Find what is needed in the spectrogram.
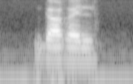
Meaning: to hide, conceal
- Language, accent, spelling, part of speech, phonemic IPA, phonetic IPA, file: Armenian, Eastern Armenian, գաղել, verb, /ɡɑˈʁel/, [ɡɑʁél], Hy-գաղել.ogg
